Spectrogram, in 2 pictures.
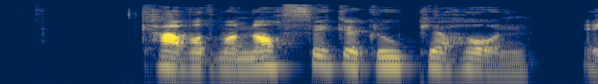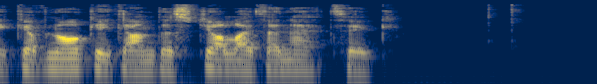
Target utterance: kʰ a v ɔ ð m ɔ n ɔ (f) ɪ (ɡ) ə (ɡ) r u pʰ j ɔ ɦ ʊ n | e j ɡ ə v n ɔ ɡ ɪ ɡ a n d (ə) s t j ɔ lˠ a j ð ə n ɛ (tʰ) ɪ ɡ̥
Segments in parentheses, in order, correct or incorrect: correct, correct, correct, correct, correct

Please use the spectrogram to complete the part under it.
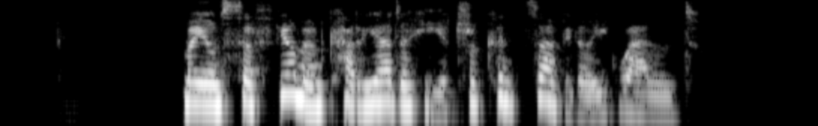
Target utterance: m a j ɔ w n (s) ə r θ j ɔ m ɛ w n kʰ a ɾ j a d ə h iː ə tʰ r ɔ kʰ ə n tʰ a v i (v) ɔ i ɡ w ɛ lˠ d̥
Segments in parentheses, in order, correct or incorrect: correct, incorrect: ð

